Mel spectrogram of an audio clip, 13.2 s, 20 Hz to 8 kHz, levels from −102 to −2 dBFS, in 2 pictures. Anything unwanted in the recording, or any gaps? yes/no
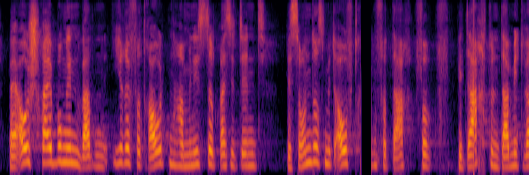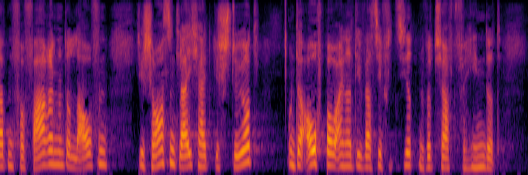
yes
